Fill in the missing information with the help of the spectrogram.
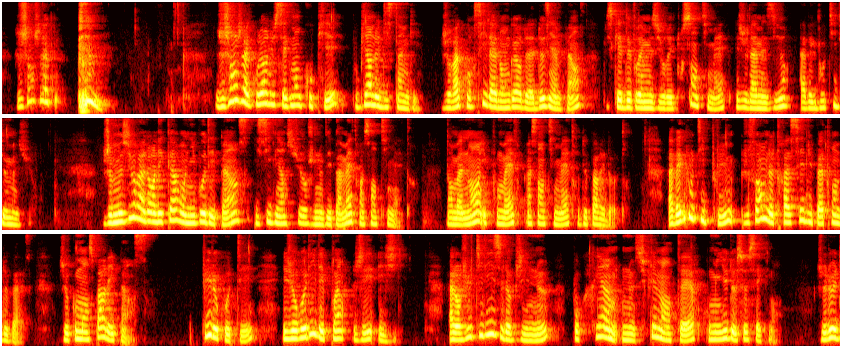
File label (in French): Voix off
